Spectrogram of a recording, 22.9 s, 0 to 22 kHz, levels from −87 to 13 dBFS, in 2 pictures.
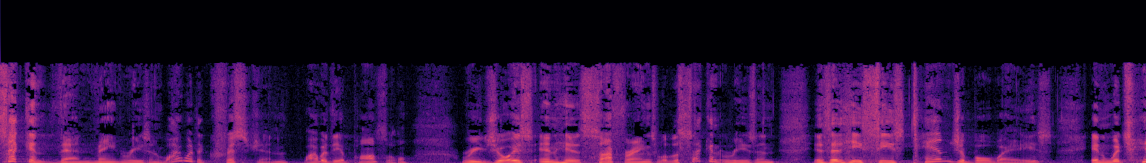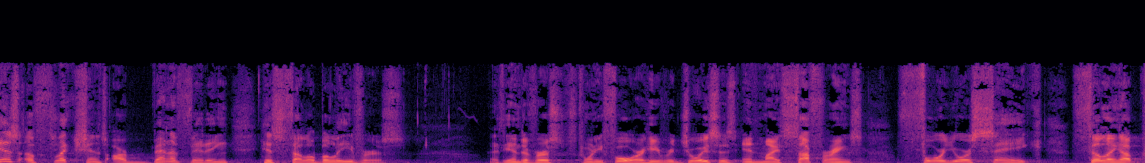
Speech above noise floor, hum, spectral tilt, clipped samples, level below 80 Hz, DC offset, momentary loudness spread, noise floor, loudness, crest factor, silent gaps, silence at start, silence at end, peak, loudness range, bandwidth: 29 dB; none; -4 dB/octave; under 0.1%; -56 dBFS; under 0.1%; 14 LU; -55 dBFS; -26 LUFS; 22 dB; none; 0 s; 0 s; -4 dBFS; 5 LU; 13.5 kHz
